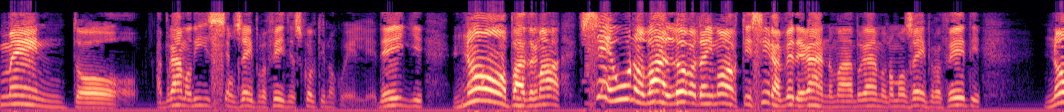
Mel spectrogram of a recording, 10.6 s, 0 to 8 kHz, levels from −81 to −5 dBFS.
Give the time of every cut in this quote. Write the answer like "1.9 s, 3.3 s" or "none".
1.5 s, 2.3 s, 5.3 s, 8.9 s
